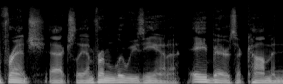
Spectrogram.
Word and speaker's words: Hebert: My name is Kyle Hebert, spelled Hebert, but it's pronounced Hebert, like, A bear is attacking me.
